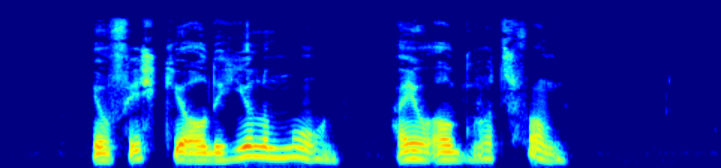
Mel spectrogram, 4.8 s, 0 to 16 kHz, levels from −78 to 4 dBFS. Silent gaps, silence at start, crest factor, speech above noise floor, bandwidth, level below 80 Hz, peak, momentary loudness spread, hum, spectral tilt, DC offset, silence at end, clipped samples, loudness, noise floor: none; 0.65 s; 18 dB; 53 dB; 11.5 kHz; -70 dBFS; -6 dBFS; 11 LU; none; -6 dB/octave; under 0.1%; 1.05 s; under 0.1%; -24 LUFS; -76 dBFS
